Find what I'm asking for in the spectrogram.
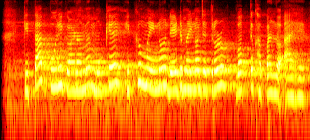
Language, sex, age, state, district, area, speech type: Sindhi, female, 18-30, Gujarat, Junagadh, rural, spontaneous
